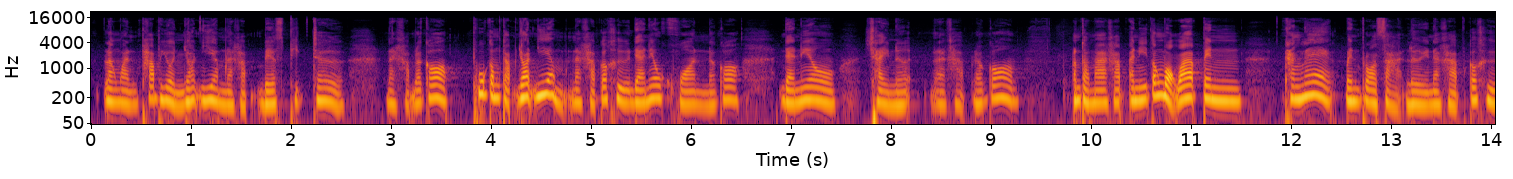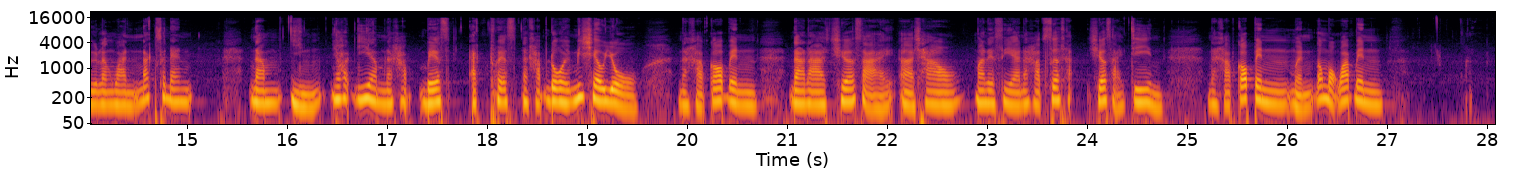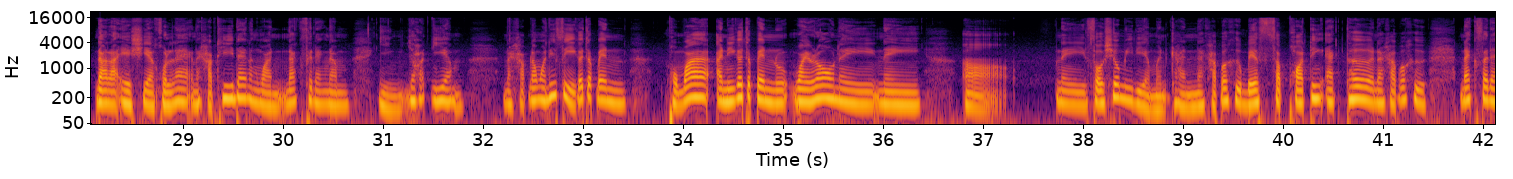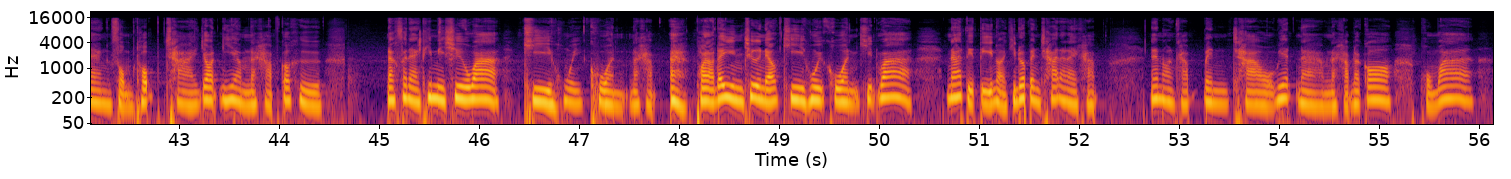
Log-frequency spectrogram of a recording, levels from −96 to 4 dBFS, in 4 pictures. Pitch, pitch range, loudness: 155 Hz, 140-175 Hz, -18 LUFS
